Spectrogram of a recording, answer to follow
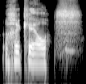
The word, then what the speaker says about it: Raquel: Also, Raquel, it's pronounced differently because it's Portuguese, so it's kind of Raquel.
